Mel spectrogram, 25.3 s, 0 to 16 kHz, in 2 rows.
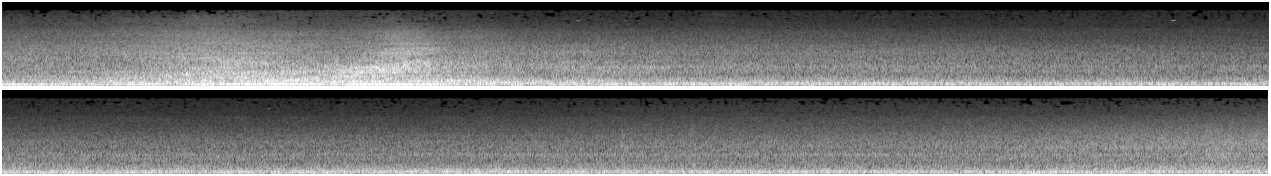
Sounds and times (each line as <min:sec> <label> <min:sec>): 0:00.0 several loud vehicles pass 0:10.0
0:00.0 neighborhood hum 0:25.3
0:00.0 nighttime traffic 0:25.3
